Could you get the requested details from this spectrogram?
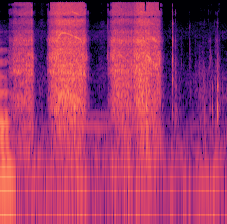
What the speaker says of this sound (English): simple matter now, just using cordless drill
